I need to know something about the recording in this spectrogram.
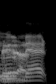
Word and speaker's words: Lumet: Anyways, Sidney Luimet. Is that how you pronounce his last name, Stephen? Before you lecture me 50 times on it? Yes. Sidney Luimet, wee baguette.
